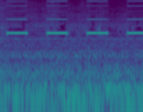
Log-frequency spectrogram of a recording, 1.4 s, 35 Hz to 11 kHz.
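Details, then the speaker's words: Toyota Tacoma in Drive at about 12 mph, moving without gas, with the parking brake applied: four evenly spaced high beeps warn that the brake is engaged, with a flashing triangle warning on the dash. "it flashes a triangle with an explanation point in it and that's what's yelling at me telling me that the brake is being engaged right because we're in Drive right now and the brake is on"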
